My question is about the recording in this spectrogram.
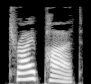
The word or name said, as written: try-pot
